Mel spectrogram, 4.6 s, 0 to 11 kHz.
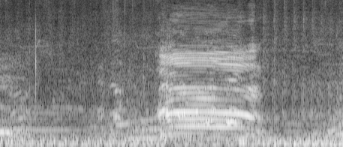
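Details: Improved-breed dairy cow at Ambari Haat livestock market, Dinajpur, 9/3/25: a single loud, rich moo of over a second that arches up and down, with men talking about calves nearby and constant market bustle.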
